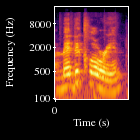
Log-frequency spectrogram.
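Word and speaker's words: midi-chlorian: rubbing off on me anyway so uh uh mendiclorian yes i said it right this time we're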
